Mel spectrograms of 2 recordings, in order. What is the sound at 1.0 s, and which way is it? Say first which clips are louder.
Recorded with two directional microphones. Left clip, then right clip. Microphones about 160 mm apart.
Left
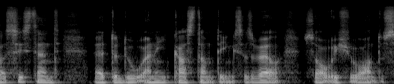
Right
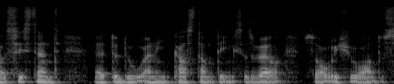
Speech: left 5 dB; 40° left (ahead or behind).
